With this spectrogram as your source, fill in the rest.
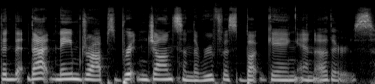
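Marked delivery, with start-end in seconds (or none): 1.9-3.0 rushed, hurried, words run together. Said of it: "I said it too fast".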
